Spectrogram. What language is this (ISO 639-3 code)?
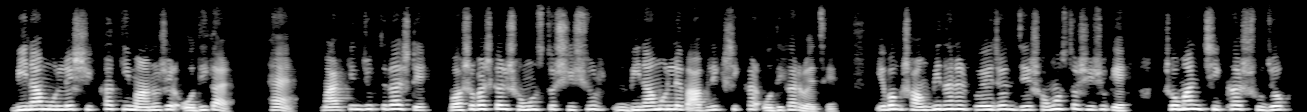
ben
